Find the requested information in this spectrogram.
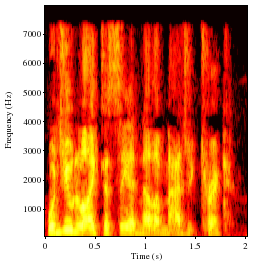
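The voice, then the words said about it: Deliberately bad put-on accent. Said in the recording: “I'm going to do a really shitty accent here”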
